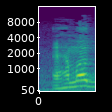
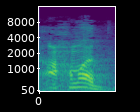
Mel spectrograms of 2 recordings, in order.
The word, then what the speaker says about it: احمد: یعنی صحیح تلفظ ہے، الف پر زبر ہے، ہا جو ہے وہ ساکن ہے، میم کے اوپر زبر ہے، اور دال جو ہے وہ ساکن، احمد.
